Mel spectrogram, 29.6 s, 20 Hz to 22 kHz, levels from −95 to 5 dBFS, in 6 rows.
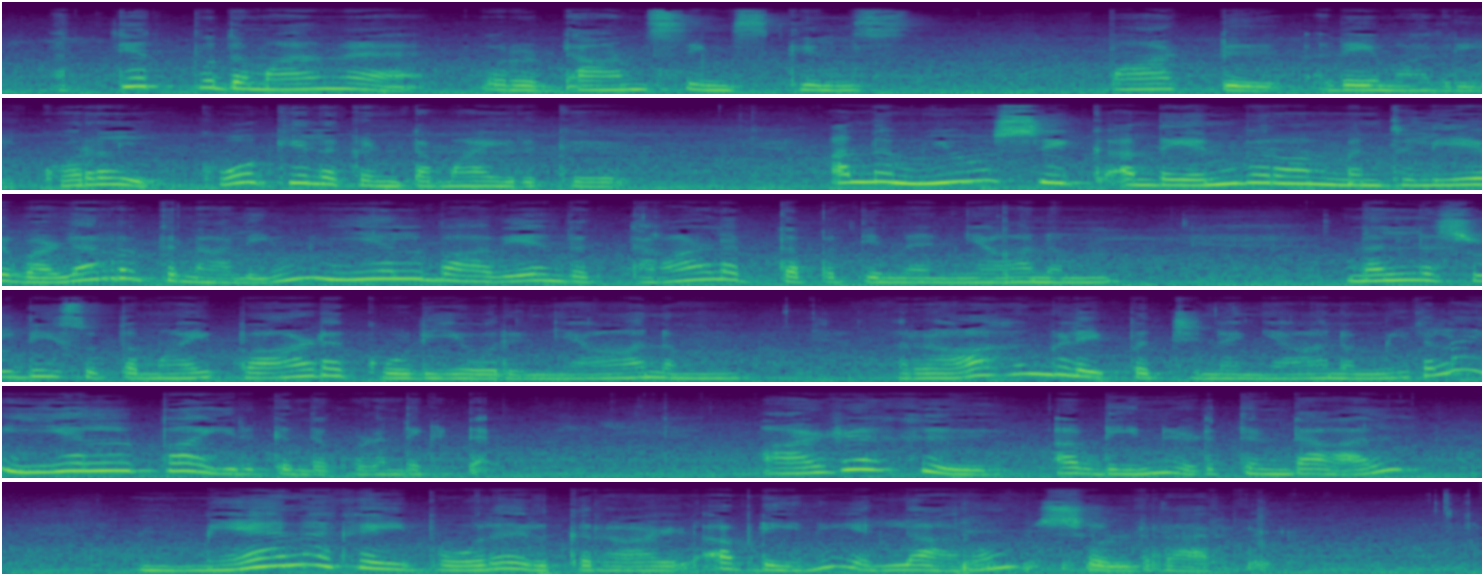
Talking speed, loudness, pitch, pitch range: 90 wpm, -19 LUFS, 200 Hz, 180-265 Hz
